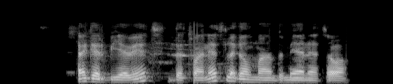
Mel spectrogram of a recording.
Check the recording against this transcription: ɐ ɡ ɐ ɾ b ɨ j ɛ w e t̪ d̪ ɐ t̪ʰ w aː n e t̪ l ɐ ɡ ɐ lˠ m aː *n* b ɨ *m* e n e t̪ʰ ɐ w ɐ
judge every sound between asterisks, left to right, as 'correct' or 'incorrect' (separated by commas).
correct, correct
